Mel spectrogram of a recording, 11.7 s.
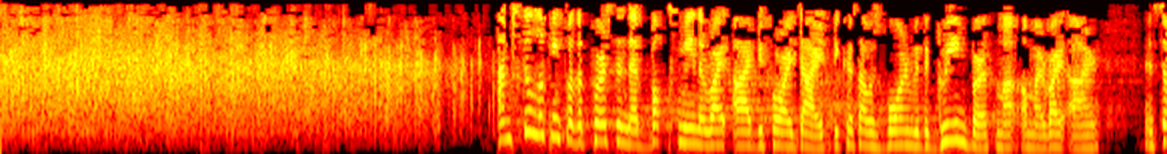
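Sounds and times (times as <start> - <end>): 
audience applause: 0.0 - 5.0
speech: 5.0 - 11.6.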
